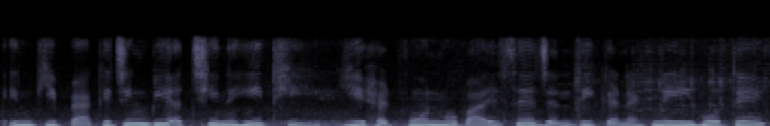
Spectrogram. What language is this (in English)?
Urdu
